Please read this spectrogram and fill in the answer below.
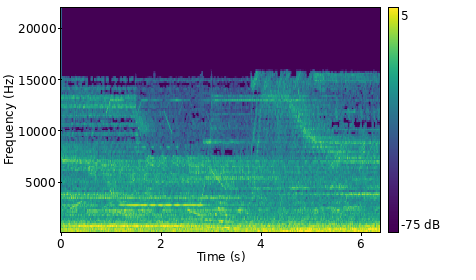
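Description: Experimental electronic drone music: layered synthesizer tones held steady under a dense noisy wash, with thin tones repeatedly gliding up and down in pitch.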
